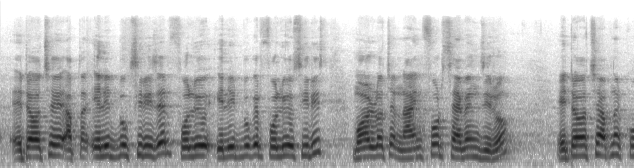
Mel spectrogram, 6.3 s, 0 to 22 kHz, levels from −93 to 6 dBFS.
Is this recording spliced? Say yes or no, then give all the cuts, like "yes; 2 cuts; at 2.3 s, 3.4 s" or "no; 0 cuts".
no; 0 cuts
